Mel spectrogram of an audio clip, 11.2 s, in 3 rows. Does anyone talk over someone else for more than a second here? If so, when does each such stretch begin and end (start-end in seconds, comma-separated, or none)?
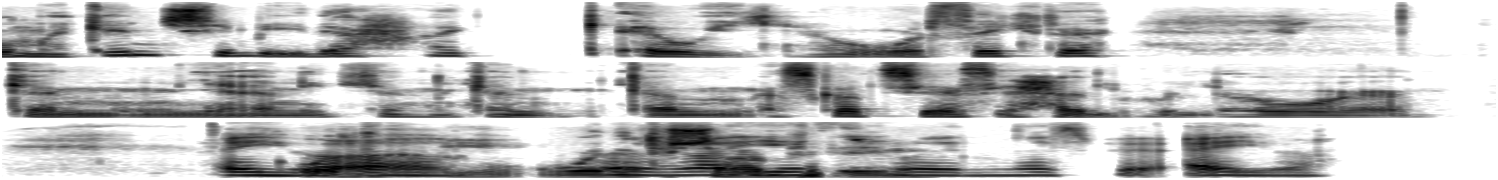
8.2-9.8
